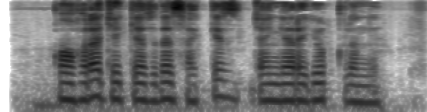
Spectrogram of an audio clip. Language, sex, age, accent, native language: Uzbek, male, 25-34, Toshkent viloyati, Uzbek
